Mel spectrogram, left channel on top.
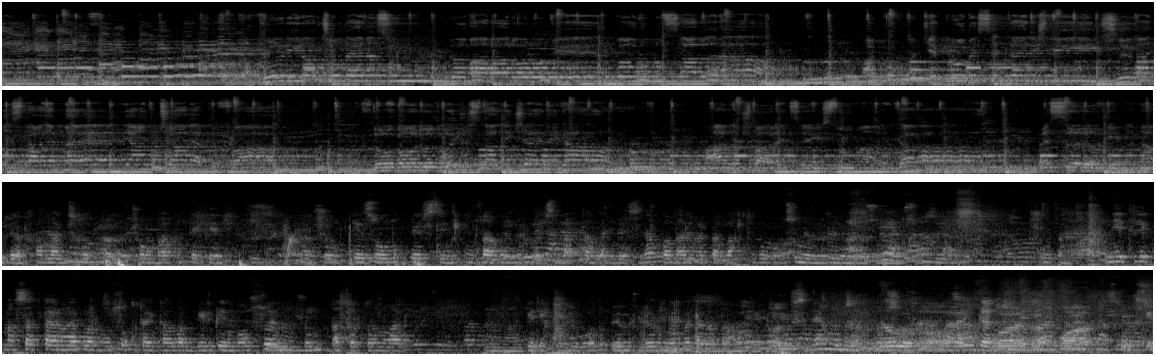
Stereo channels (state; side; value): different; both; correlation 0.01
